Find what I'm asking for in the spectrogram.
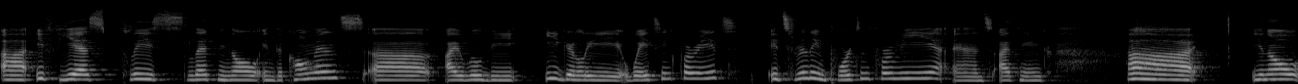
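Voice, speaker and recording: Speaking very slowly with a non-native accent, a woman uses a fairly high pitch and ordinary pitch variation. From Belarus. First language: Russian. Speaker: knitting vlogger. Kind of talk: casual monologue to camera. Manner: halting, with frequent fillers.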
